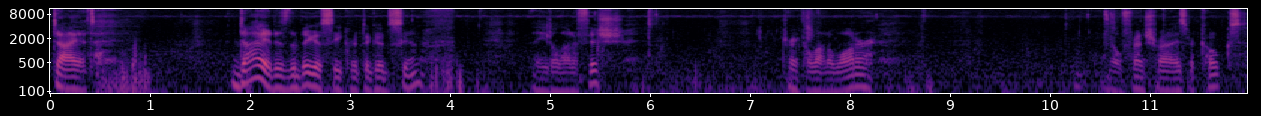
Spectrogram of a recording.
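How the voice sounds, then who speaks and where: A man's voice: lowish voice, takes it slowly, long pauses. A middle-aged man from the United States, chatting casually on a live stream and answering viewers' questions as he walks outdoors, filmed on a handheld phone. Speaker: livestreamer. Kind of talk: casual live-stream chat while hiking. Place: outdoors on a hilltop walk. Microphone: phone held while walking. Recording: noisy outdoor phone recording.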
